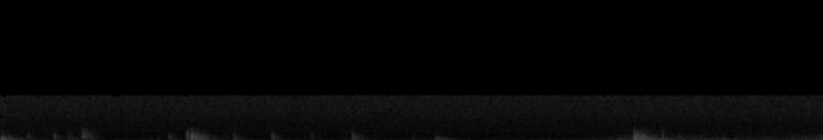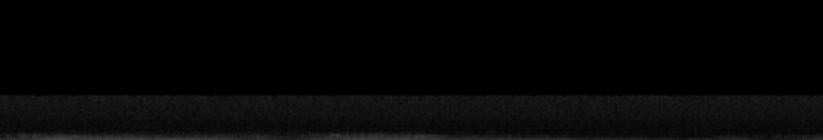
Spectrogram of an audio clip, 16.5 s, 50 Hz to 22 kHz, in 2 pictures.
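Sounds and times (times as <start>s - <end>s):
car engine rumbling: 5.9s - 16.4s.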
